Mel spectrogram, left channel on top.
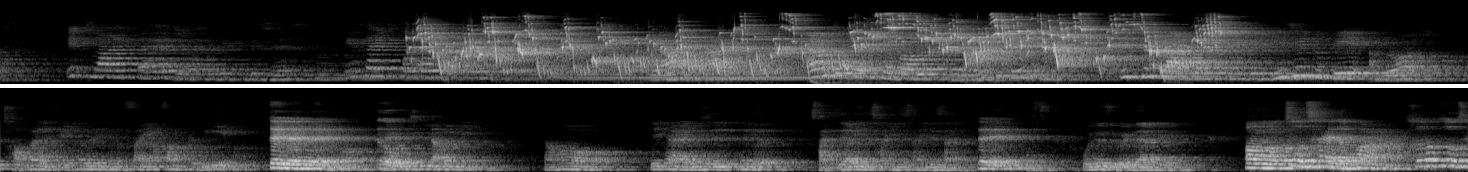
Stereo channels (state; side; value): different; both; correlation 0.00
